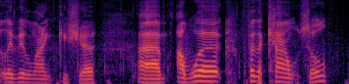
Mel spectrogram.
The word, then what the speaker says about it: Lancashire: in England we don't we don't say the shire it's a sure sound so it's Lancashire Yorkshire Derbyshire things like that so yeah so obviously I like live in Lancashire I work for the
